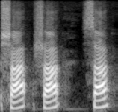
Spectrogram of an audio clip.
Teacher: उच्चारण के समय वायु घर्षण करती हुई निर्गमित होती है जिससे ऊष्मा उत्पन्न होती है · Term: ऊष्म संघर्षी व्यंजन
